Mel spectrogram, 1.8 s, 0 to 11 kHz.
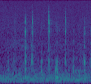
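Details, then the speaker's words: Worn throttle spindle on a Stromberg CD175 carburetor from a TR3A, rocked side to side by hand with no engine running, giving irregular light clicks; worn spindle lets vacuum leak past when closed. "See how there's a little bit of side to side back here? You can even hear it."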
